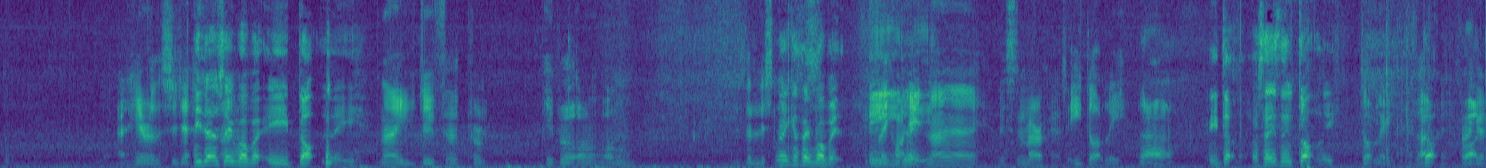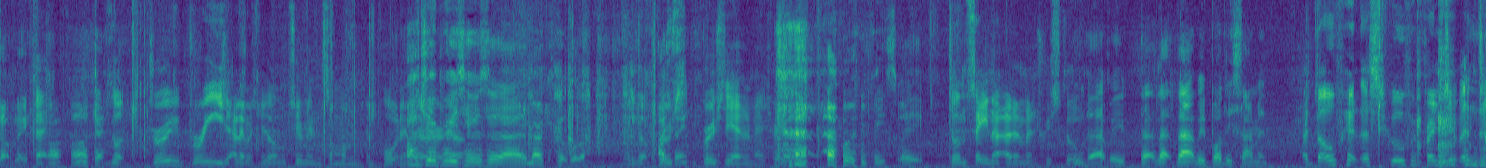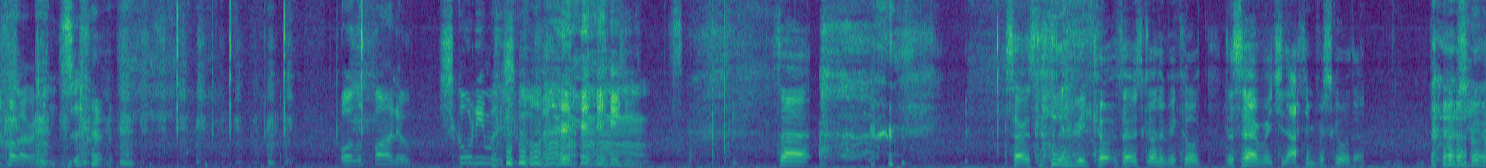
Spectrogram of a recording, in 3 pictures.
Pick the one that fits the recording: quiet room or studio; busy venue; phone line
busy venue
